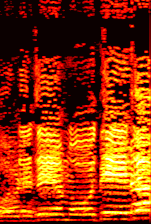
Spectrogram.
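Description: Women singing a chant-like song together without instruments, their voices holding wavering notes.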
